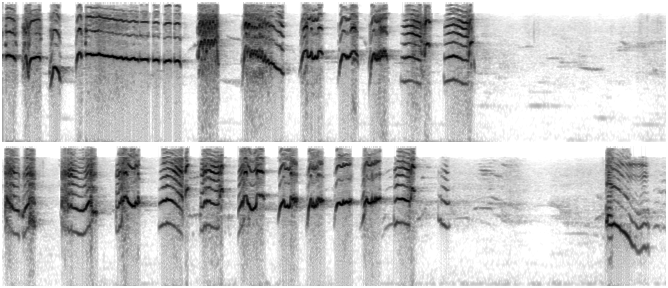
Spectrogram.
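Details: Oriental magpie-robin fighting song used to provoke other magpie-robins: quick series of sharp, high whistled notes with harsh overtones, one long burst, a pause, then another run ending in a falling slur.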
